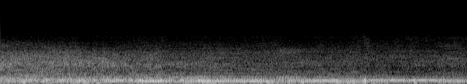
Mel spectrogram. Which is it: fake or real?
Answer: fake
